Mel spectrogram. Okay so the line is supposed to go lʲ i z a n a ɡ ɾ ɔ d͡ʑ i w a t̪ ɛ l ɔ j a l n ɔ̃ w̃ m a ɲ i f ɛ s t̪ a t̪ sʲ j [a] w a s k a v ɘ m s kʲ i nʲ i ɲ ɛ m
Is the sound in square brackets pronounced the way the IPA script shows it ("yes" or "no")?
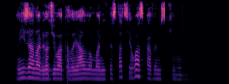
no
